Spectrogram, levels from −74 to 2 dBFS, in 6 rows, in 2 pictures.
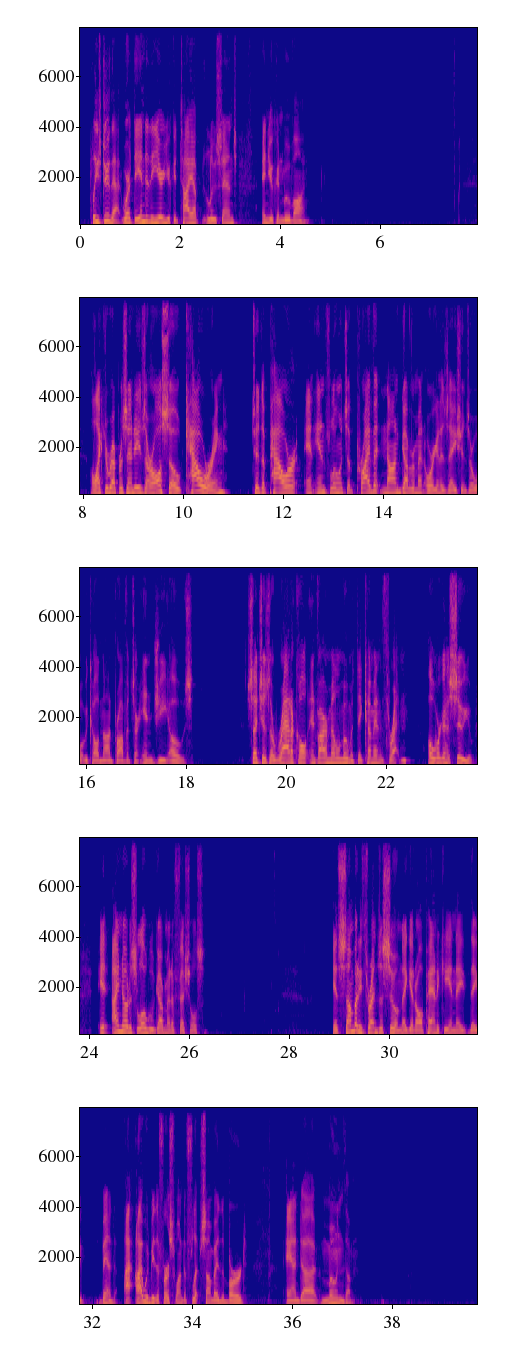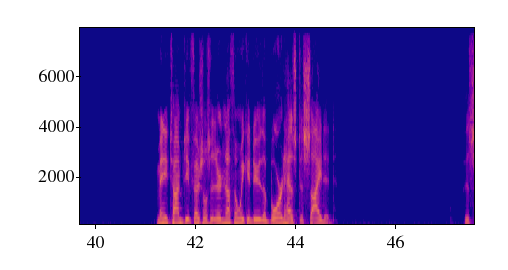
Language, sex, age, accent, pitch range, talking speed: English, male, 50-69, American, 145-185 Hz, 140 wpm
